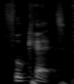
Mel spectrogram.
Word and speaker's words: Phuket: Tell me how to say it. Is it Phuket? – Phuket. – Phuket. – Yeah.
